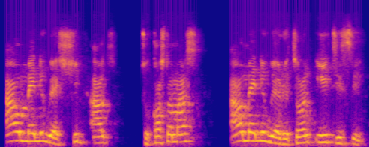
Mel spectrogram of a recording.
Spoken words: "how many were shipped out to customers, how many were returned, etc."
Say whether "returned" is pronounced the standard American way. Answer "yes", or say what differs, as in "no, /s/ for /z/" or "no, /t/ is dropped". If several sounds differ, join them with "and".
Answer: no, /d/ is dropped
